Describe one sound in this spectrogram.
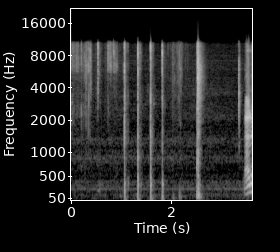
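Plastic card holders click and tap against each other.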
